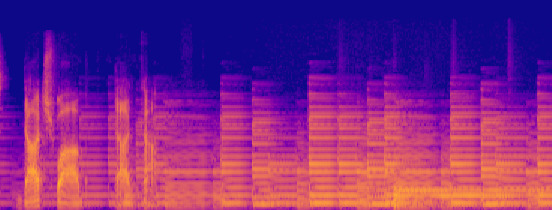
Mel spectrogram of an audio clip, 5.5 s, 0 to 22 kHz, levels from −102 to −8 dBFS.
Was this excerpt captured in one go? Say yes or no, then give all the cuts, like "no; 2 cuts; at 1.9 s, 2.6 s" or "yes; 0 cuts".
no; 1 cut; at 1.6 s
